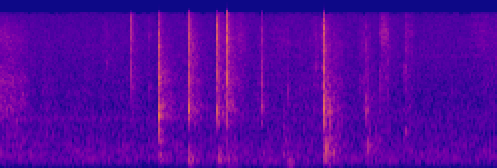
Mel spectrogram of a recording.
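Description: A container knocks against a plastic bowl.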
